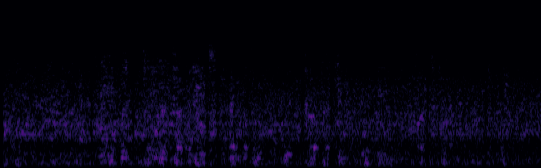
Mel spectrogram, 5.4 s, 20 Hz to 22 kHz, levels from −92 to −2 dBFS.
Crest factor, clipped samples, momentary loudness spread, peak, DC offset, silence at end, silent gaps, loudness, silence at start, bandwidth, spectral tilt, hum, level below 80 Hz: 18 dB; under 0.1%; 3 LU; -54 dBFS; under 0.1%; 0 s; none; -69 LUFS; 0 s; 7.6 kHz; -2 dB/octave; none; under -90 dBFS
